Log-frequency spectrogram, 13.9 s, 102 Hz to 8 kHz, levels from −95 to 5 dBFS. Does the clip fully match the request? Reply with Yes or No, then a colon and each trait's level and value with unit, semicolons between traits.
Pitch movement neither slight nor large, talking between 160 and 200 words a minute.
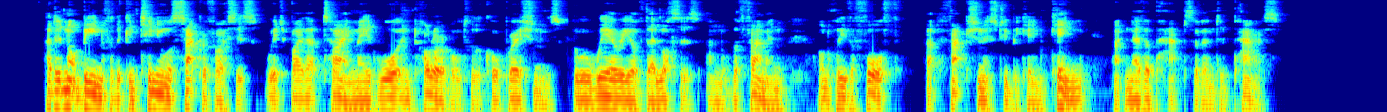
No: narrow, 2.0 semitones; average, 175 wpm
